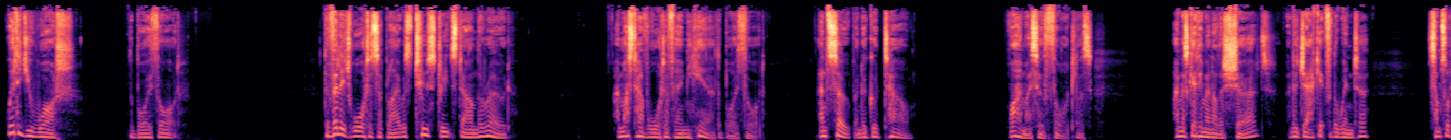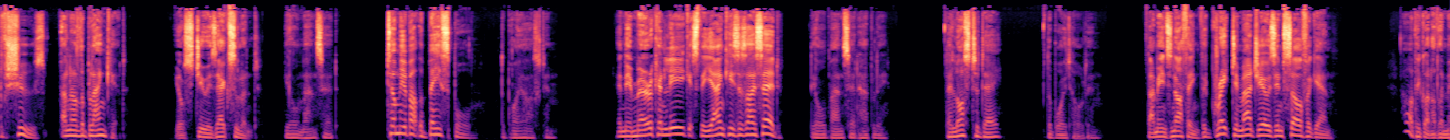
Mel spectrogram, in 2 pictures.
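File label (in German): British englisch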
